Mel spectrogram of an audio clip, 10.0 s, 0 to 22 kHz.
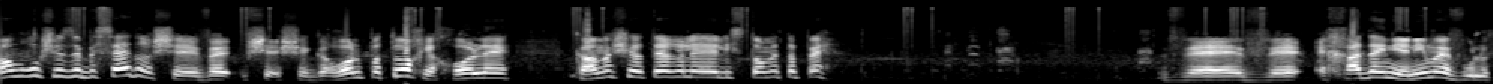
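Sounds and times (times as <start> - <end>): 
speech: 0.0 - 5.6, 7.7 - 9.9
steady outdoor noise: 0.0 - 9.9
geese honking: 5.2 - 8.8
sharp higher squawks of geese: 5.7 - 7.9.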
